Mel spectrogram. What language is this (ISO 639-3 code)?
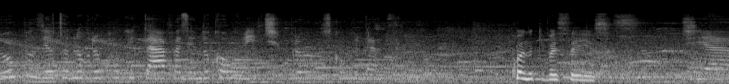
por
